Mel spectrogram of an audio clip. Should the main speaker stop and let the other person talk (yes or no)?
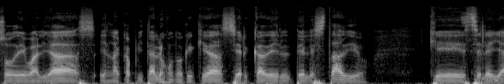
no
